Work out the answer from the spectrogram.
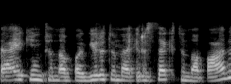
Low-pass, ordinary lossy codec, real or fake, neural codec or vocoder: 7.2 kHz; Opus, 64 kbps; fake; codec, 16 kHz, 4 kbps, FreqCodec, larger model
